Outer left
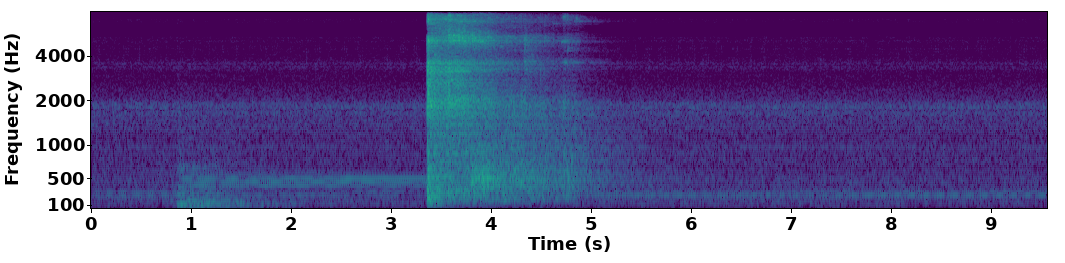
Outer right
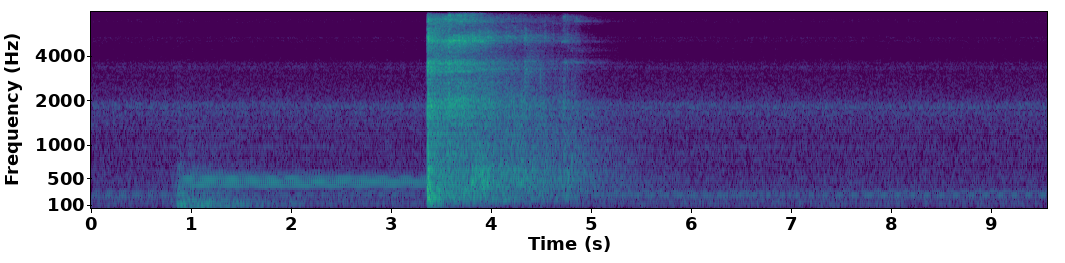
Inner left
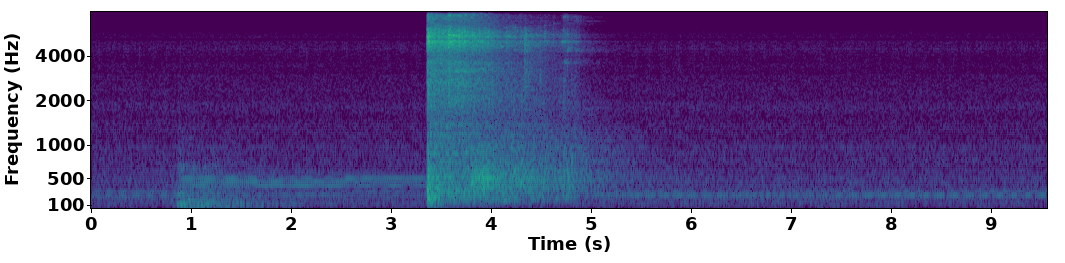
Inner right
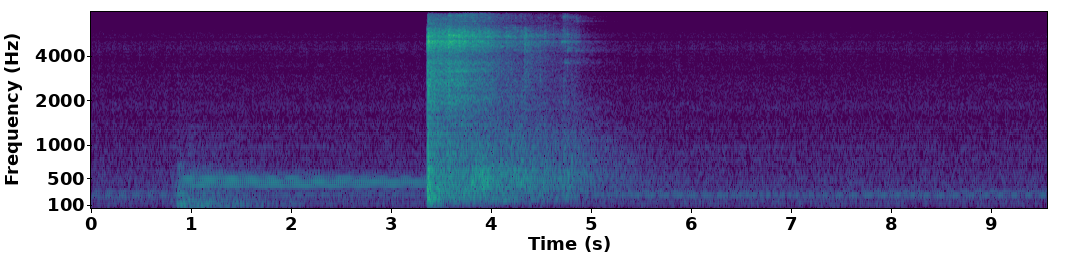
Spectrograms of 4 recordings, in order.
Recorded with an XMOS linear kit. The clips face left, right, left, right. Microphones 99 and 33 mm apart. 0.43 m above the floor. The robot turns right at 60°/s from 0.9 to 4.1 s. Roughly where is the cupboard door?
Right.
